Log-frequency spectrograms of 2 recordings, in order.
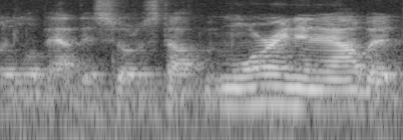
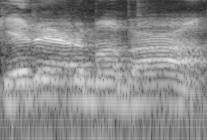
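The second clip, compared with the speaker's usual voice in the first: mock loud, drawn-out, bellowed shout; 5 semitones higher, 5 dB louder than usual. Imitating a guy behind a bar: shouted impression of a barman. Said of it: "shouting, ... That's that's my impression of this guy".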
